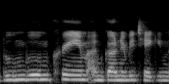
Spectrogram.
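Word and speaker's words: Bum Bum Cream: As I said, I'm going to take this, as somebody told me, is pronounced Boom Boom Cream.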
